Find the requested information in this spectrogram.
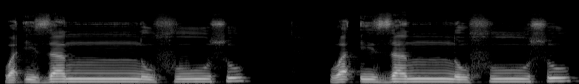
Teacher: سین سیٹی کی آواز نکلے گی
